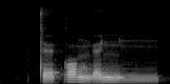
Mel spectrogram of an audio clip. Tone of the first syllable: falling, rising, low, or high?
low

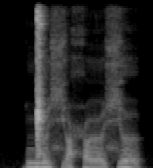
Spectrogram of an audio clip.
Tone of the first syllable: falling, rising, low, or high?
falling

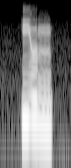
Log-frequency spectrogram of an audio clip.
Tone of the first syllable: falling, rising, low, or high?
low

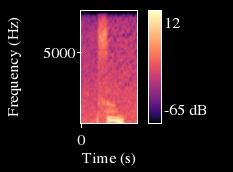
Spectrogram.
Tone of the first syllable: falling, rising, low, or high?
falling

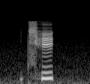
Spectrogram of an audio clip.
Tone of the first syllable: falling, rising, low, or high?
falling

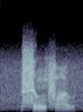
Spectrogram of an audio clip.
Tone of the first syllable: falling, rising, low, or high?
falling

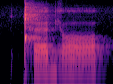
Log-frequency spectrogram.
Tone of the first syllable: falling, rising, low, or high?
high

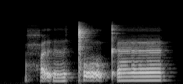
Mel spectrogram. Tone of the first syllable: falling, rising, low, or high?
low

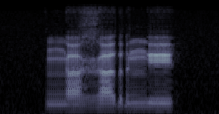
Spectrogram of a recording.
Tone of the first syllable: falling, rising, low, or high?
low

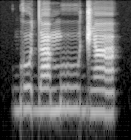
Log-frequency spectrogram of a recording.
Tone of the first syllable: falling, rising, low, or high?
low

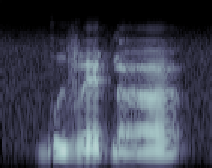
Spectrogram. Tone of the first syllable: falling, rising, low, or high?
low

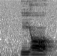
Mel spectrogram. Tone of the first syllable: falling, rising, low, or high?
low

